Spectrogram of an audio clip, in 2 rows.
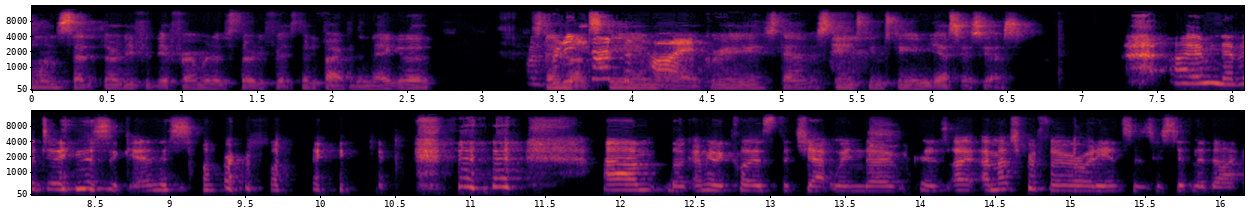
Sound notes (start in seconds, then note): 9.3 chuckles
